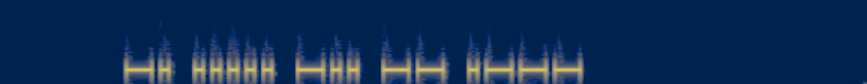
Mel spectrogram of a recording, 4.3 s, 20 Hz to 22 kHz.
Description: Morse code, heard as a keyed tone, about 32 wpm, 700 Hz. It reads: N5DMJ
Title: Speed Racing - USA 1x3 Call Signs 28wpm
